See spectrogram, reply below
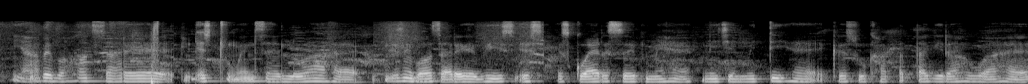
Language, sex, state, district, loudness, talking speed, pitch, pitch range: Hindi, male, Bihar, Purnia, -19 LUFS, 80 wpm, 130 Hz, 125-135 Hz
